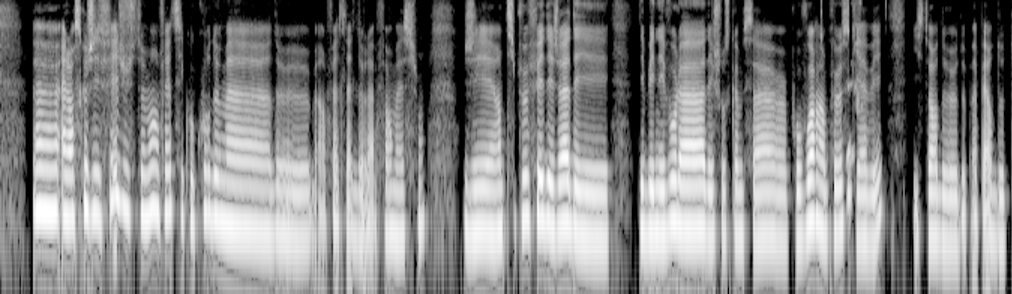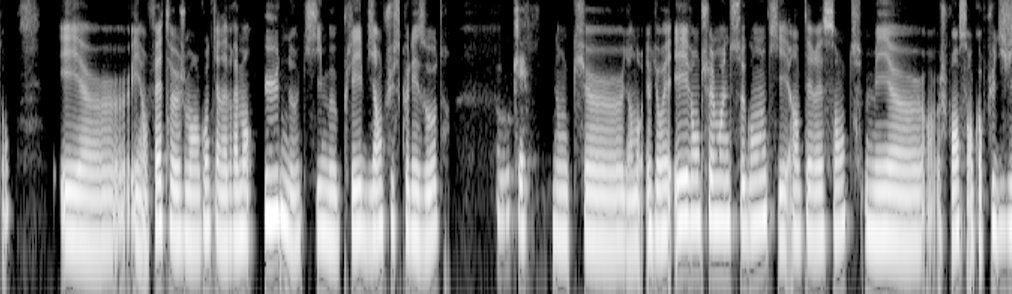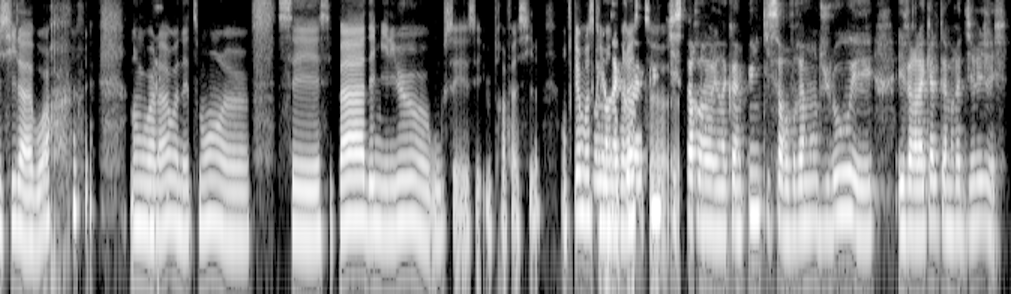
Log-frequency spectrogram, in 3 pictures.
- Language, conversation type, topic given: French, advice, Comment accepter et gérer l’incertitude dans ma vie alors que tout change si vite ?
- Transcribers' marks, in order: tapping; stressed: "une"; other background noise; chuckle; stressed: "vraiment"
